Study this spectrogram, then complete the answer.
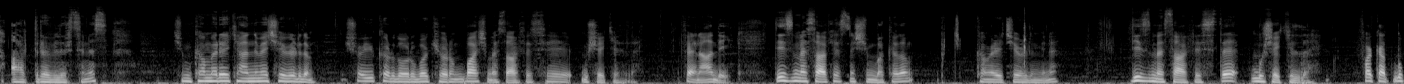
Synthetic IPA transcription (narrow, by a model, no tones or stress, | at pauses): aɾt̪ʰːɯɾabilʲiɾsiniz̥ʃimd̪ikʰame̞ɾajicʰɛnd̪imɛt͡ʃʰe̞viɾd̪imʃuajukʰaɾɯd̪o̞ːɾubakʰɯjo̞ɾumbaʃmesa̰ːfe̞sibuʃe̞̰cʰilʲd̪ɛ | fenaːd̪e̞̰jḭlʲd̪̥izmesaːfe̞siniʃimibakʰalˠɯm | kʰameɾajit͡ʃʰe̞viɾd̪imjinɛd̪izmesaːfe̞si̥d̪ɛbuʃe̞cʰilʲd̪ɛfakat̪̚bu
